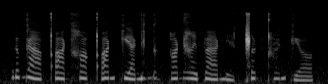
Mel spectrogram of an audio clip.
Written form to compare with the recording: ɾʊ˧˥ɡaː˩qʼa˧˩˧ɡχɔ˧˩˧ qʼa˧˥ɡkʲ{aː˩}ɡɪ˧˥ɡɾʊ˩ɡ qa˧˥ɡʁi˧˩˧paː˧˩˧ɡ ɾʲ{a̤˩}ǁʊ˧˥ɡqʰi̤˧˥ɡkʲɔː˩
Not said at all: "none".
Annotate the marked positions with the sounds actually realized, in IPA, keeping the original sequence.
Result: aː˧˩˧, a̤˩

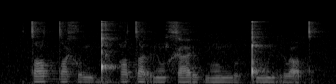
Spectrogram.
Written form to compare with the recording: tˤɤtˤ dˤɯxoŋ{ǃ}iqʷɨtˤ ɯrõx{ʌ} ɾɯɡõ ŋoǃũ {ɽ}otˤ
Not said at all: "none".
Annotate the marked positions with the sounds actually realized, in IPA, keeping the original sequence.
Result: ɡ͡ǃ, a, r

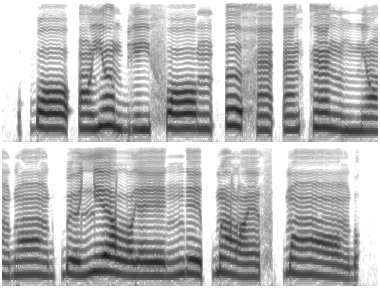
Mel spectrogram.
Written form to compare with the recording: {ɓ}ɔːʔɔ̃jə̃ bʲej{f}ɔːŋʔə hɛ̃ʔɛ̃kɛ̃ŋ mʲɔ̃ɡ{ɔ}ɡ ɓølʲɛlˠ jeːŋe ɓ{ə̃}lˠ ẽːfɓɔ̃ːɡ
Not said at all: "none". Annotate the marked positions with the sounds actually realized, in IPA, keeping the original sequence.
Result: ɓ, f, ɔ̃, ə̃

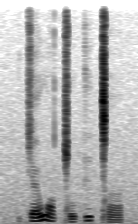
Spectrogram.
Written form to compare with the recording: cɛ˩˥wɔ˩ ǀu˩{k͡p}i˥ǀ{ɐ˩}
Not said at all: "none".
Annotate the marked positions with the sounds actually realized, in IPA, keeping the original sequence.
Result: k, ɐ˩

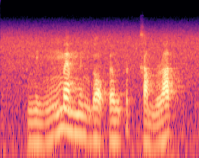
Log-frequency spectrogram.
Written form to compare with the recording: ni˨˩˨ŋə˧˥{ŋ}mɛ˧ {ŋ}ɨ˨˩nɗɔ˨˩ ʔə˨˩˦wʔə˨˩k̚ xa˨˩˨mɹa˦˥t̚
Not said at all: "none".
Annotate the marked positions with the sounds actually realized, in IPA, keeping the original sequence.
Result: ŋ, m

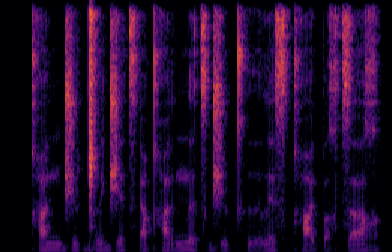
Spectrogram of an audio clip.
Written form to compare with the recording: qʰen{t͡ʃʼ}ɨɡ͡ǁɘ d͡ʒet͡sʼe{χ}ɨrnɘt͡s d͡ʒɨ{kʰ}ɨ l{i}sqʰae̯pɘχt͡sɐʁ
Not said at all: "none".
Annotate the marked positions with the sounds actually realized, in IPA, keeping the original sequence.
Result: d͡ʒ, qʰ, kʰ, e

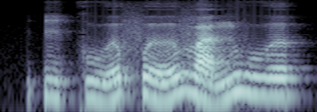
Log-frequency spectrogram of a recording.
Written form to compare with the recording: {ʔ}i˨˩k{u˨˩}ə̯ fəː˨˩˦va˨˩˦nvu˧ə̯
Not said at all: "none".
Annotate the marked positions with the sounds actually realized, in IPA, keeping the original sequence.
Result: ʔ, u˨˩˦

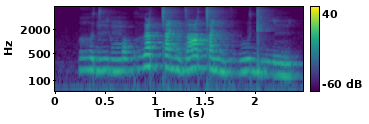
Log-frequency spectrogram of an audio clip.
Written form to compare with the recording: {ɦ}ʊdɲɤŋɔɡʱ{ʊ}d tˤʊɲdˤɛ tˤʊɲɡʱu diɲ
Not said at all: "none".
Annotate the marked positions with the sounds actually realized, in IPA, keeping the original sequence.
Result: ɦ, ɵ

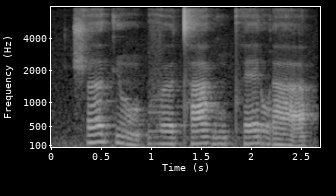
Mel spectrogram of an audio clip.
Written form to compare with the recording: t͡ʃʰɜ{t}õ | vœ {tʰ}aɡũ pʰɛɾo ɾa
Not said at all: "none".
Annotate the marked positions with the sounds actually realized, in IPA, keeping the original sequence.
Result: kʲ, tʰ

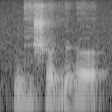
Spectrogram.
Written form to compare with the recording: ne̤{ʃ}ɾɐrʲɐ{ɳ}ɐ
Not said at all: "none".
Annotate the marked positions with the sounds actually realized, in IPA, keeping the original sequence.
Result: ʃ, ɳ

